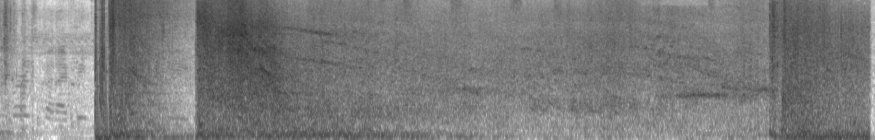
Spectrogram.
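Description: A rocket roars loudly as it flies.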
